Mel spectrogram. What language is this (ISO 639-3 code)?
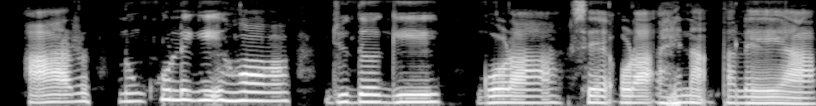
sat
